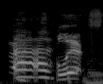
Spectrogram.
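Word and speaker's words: Blitzo: Are you okay, Mr. Blitz, the O is silent.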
